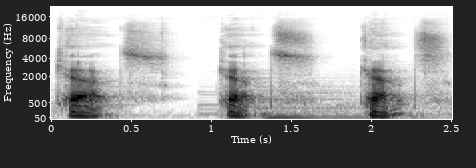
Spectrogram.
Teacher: when we stress it, there's sort of like a little arc, a little motion to it.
